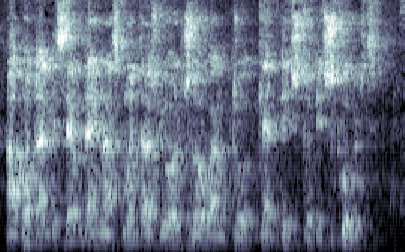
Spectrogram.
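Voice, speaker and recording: Man, low but forceful voice, formal workshop question, distant and echoing. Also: moderate pace. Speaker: workshop participant asking a question. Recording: echoey room, distant mic, faint noise.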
